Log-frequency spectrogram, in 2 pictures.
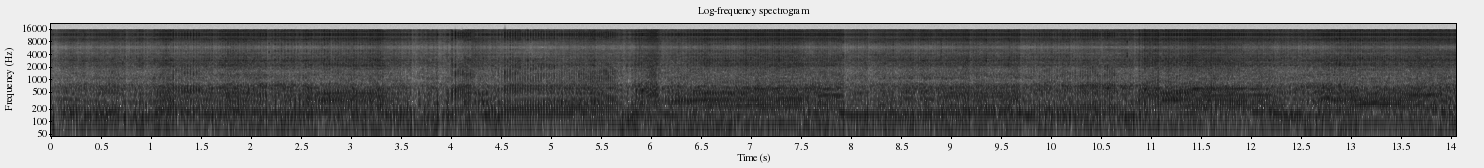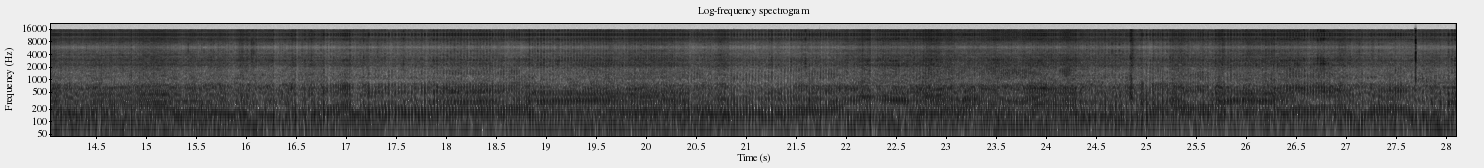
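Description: A dirt bike engine drones loudly close by, rising and falling in pitch.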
